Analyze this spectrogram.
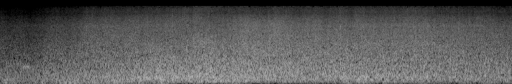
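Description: Ocean surf roars steadily, a dense wash of breaking waves eroding the coast at the village of Shishmaref, swelling up in the first second and then holding loud and constant, with no voices.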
